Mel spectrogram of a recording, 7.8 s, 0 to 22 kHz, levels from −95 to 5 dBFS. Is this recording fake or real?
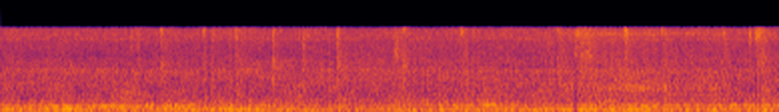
real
